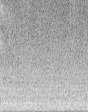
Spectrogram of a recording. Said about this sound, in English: Oh, here comes the train.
